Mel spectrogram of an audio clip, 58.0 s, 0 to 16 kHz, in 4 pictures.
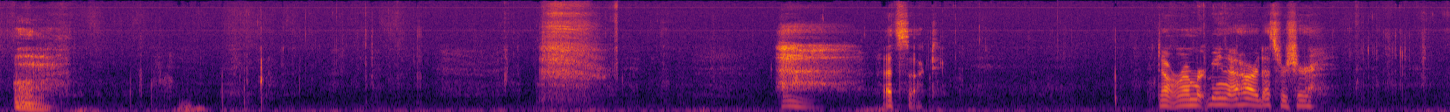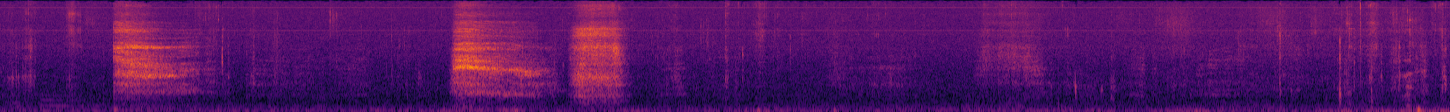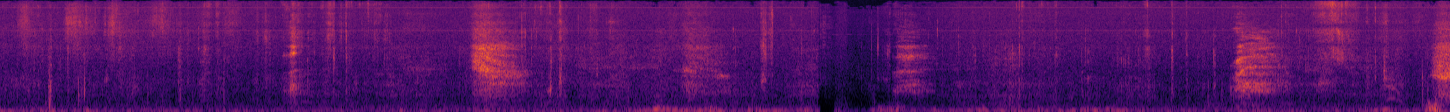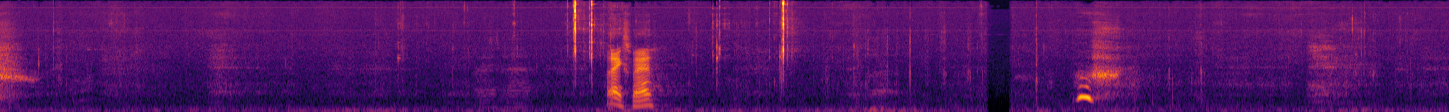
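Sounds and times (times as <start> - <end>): person breathing heavily: 6.9 - 8.8, 15.6 - 18.2, 19.0 - 21.4, 41.3 - 42.2, 42.9 - 47.5, 53.6 - 55.0, 55.7 - 57.9.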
